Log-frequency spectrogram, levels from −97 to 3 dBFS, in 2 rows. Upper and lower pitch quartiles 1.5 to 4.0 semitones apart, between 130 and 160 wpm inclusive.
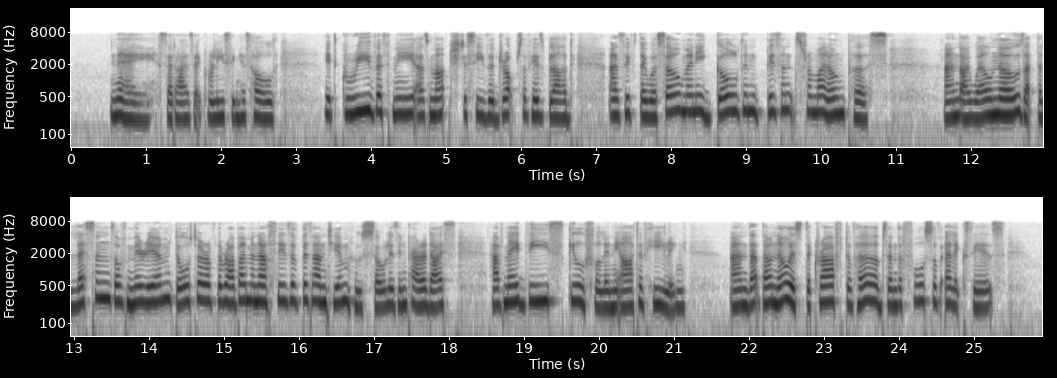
No: average, 3.4 semitones; average, 170 wpm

